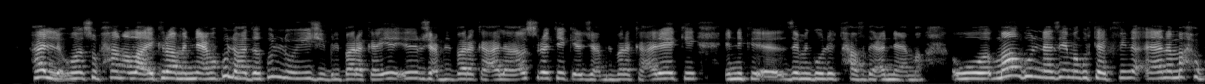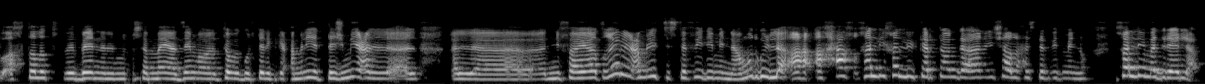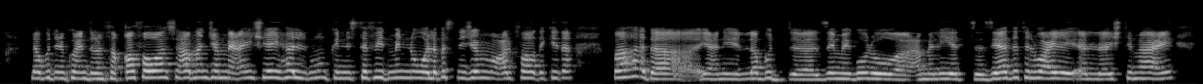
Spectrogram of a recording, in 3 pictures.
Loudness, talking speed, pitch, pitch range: -22 LUFS, 160 wpm, 280 Hz, 255-310 Hz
